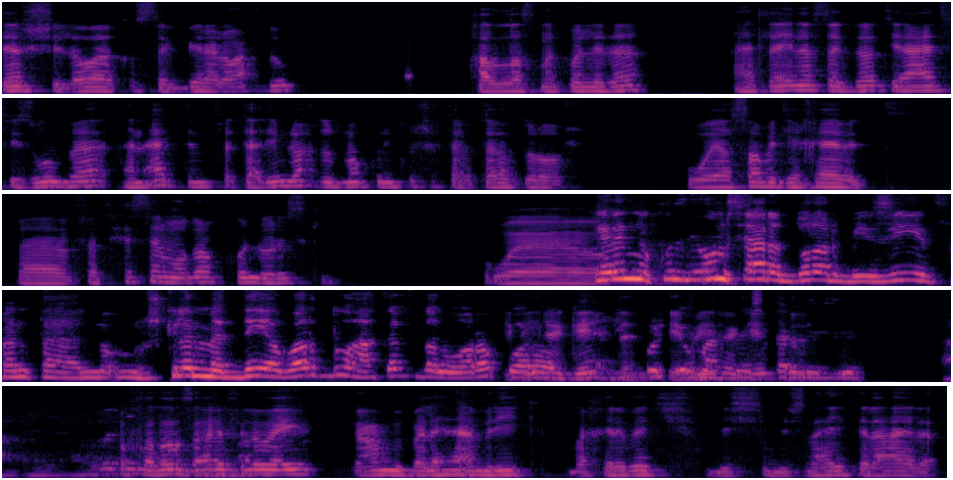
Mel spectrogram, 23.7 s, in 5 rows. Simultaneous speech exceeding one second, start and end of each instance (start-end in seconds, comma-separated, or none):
16.8-18.3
